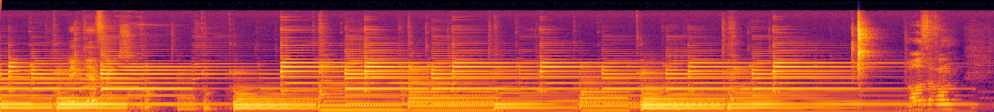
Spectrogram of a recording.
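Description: Electric guitar through a DBZ Bolero bridge pickup with the coil tap off, playing a hot, sustained chordal riff with strong harmonics, loud and steady with fresh strums every couple of seconds and a brief scratchy flourish at the end.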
